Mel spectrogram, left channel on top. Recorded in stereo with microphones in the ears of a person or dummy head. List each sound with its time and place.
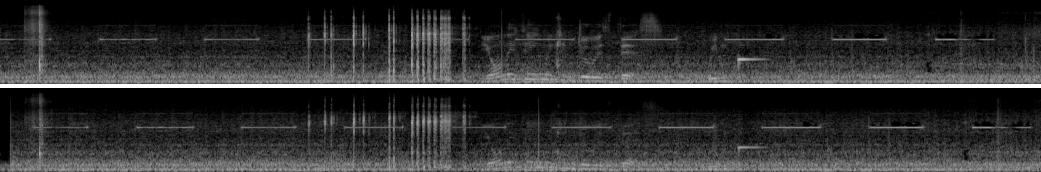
0.2 s tearing paper: 80° left, 0.8 m
3.1 s tape being pulled: 30° left (ahead or behind), 0.5 m
4.8 s a man speaking: 60° left (ahead or behind), 1.2 m
7.4 s a piano: 50° left (ahead or behind), 0.5 m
